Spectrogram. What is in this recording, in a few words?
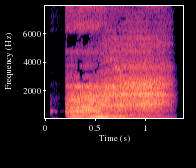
happy; lone druid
